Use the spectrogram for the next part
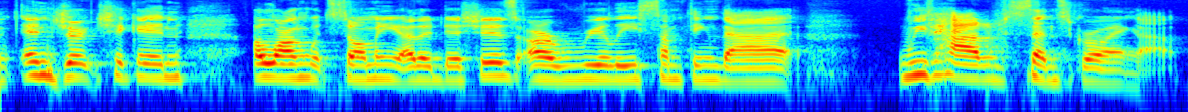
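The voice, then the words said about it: Valley girl accent. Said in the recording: “you have like a very, if I may say it, Valley girl accent. ... It's so Valley.”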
